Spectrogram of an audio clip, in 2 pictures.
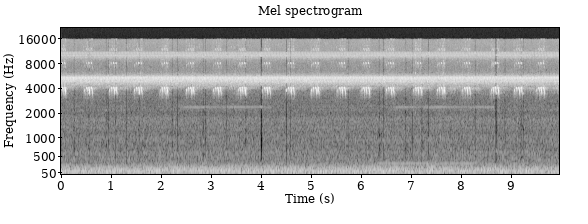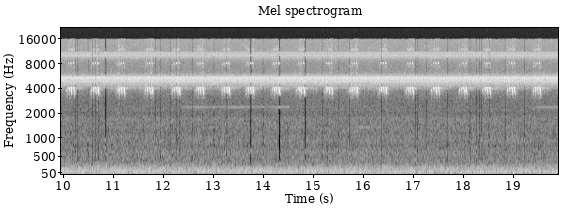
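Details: Night crickets chirping in regular short pulses, roughly two per second, layered on a constant shrill trill, with low-pitched background rumble and an occasional faint thin tone.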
